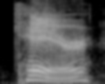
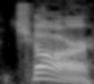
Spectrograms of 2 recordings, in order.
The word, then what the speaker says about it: char: the CH r as care others as Char I use care because the name is short for character the normal normal length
